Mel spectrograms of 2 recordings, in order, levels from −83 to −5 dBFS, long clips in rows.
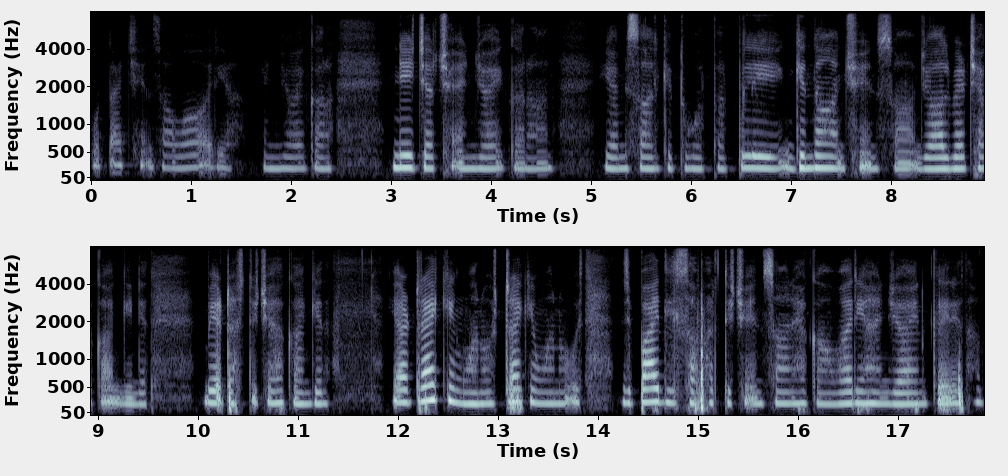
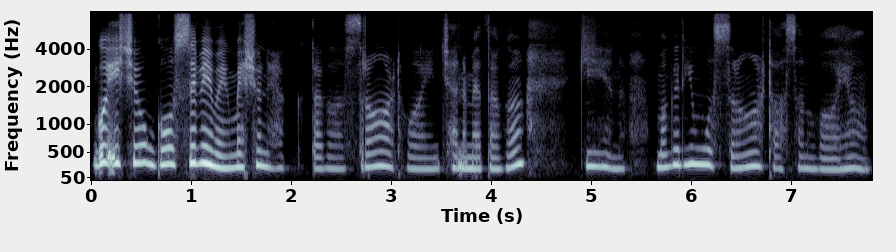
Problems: low volume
